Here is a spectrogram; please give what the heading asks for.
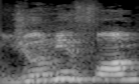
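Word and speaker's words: uniform: देखिए यू जो है एक वोवेल है, एक स्वर है, लेकिन जब इस शब्द को यूनिफॉर्म को बोला जाता है तो वाई साउंड आता है, यू साउंड नहीं आ रहा।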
